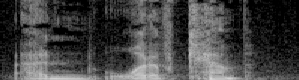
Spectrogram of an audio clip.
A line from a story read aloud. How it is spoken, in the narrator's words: Cassius asked anxiously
